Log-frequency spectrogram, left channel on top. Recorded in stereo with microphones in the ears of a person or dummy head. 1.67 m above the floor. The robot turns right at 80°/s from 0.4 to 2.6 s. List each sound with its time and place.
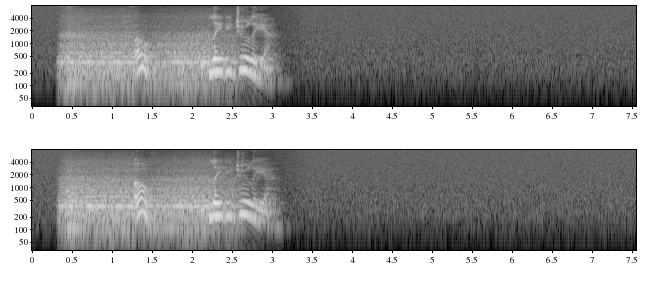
1.3 s a woman speaking: 60° right, 2.5 m; by 3.1 s 45° left, 2.5 m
